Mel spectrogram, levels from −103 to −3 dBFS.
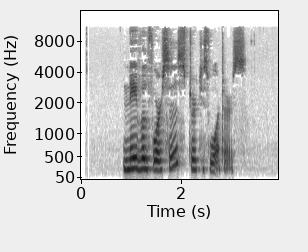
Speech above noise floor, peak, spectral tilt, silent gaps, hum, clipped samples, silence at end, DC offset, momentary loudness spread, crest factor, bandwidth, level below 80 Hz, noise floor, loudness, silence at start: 46 dB; -4 dBFS; -3 dB/octave; none; none; under 0.1%; 0.65 s; under 0.1%; 9 LU; 18 dB; 11.5 kHz; -78 dBFS; -67 dBFS; -22 LUFS; 0.85 s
